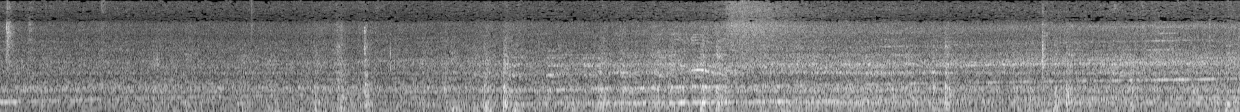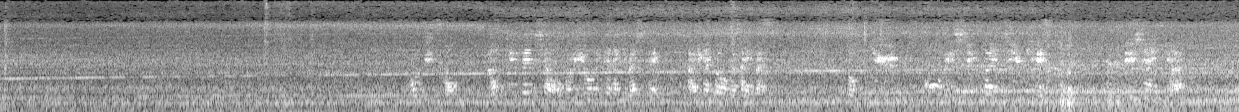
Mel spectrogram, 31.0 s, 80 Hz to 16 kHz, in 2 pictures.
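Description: Hankyu 7000 series electric train's traction motors and gears running under IGBT field-chopper control. Their hum rises steadily in pitch as the train accelerates, climbing quickly at first and then levelling off, over a constant rumble of running gear.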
